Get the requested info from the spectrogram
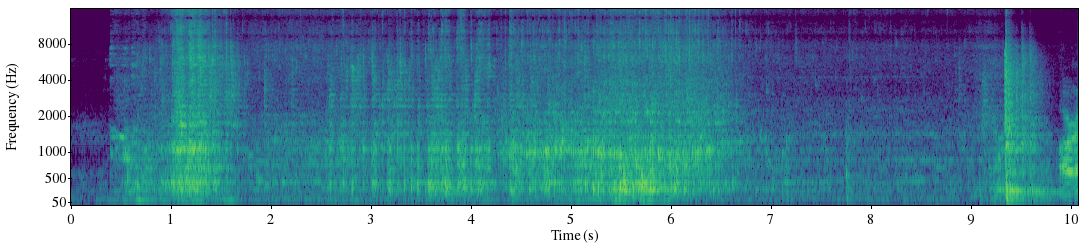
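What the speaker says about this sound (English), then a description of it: "We're gonna flush this toilet." A Crane Plumbing toilet in a hotel bathroom flushes with a loud whoosh that swells and holds, then drains and gurgles as the bowl refills, ending with a brief sharp knock near the close.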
